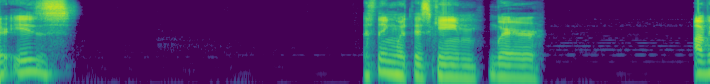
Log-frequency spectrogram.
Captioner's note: pause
